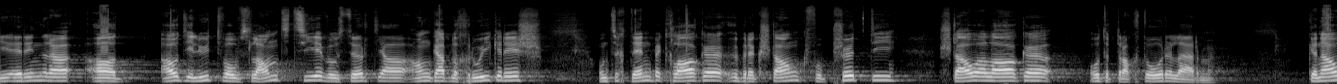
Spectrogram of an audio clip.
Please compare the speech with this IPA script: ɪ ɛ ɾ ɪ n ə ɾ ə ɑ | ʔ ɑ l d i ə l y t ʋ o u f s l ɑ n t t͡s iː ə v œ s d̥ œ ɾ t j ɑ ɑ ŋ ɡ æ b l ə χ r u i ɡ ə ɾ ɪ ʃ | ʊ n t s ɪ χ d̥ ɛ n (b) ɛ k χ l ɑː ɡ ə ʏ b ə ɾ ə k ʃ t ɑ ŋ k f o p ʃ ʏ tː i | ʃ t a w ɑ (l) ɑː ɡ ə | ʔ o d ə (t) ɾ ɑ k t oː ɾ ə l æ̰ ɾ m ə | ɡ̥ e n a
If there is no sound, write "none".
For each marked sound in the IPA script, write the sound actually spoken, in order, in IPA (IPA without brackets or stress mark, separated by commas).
b, l, t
